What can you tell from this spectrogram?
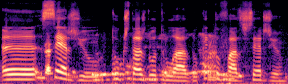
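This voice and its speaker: A man's voice: sits high, moderate pace, a crowd in the background. A man with a European Portuguese accent hosting a morning radio quiz, playful and joking with callers. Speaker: radio host.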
